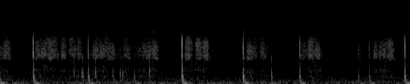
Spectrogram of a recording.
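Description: A stylus writing on a tablet screen: a run of short scratchy strokes with light taps as the words are written out.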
